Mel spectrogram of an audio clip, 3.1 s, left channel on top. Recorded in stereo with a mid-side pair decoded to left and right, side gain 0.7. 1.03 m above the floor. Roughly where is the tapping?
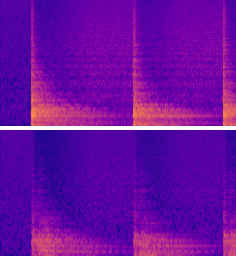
Left.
